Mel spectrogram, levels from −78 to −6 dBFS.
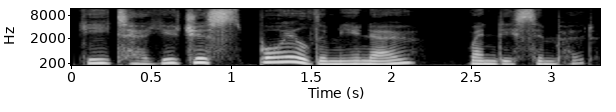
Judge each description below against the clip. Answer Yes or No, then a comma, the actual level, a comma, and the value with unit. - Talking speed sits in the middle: Yes, average, 165 wpm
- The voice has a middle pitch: No, high, 195 Hz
